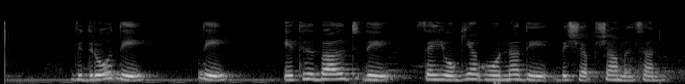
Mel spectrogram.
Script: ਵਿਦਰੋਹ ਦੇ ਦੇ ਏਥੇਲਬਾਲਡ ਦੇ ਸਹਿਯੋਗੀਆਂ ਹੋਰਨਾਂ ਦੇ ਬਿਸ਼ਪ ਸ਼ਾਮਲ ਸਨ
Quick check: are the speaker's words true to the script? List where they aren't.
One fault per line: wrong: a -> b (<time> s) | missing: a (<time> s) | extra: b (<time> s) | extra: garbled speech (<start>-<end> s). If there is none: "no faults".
no faults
